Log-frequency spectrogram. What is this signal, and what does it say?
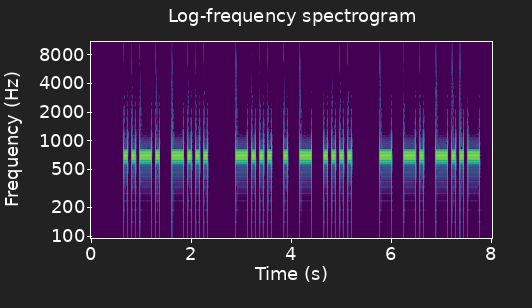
Morse code, heard as a keyed tone, about 15 wpm, 700 Hz. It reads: FB BETH TNX
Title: Practice QSO - Exchange 3 - More Info - 15wpm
